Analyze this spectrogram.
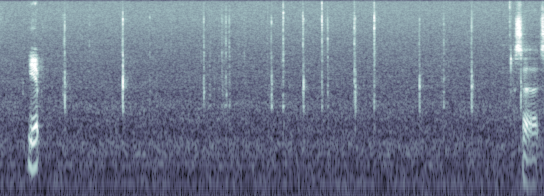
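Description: A retro computer game makes short sharp clicking blips.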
